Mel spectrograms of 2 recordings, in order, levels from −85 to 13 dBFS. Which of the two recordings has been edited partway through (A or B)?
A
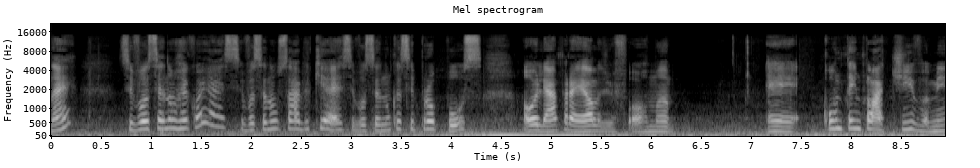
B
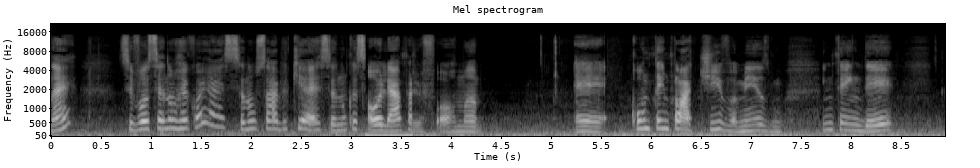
B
